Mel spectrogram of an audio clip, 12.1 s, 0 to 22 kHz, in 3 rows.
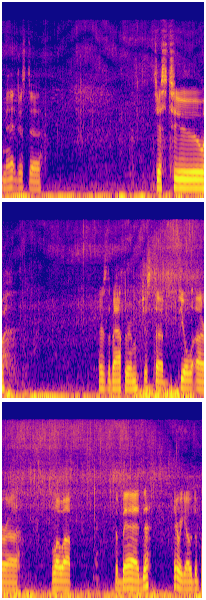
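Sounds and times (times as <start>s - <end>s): food sizzling on a grill: 0.0s - 12.0s
low rumble: 6.4s - 11.5s.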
